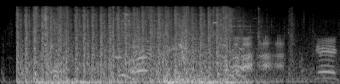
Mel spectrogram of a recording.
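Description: A pistol fires rapid shots in quick succession.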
